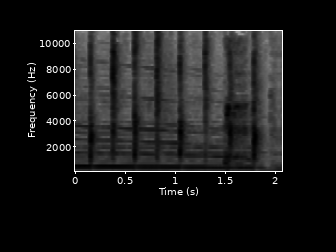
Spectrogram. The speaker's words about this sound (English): There you go, Postman Pat. You got a one-person applaud there.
